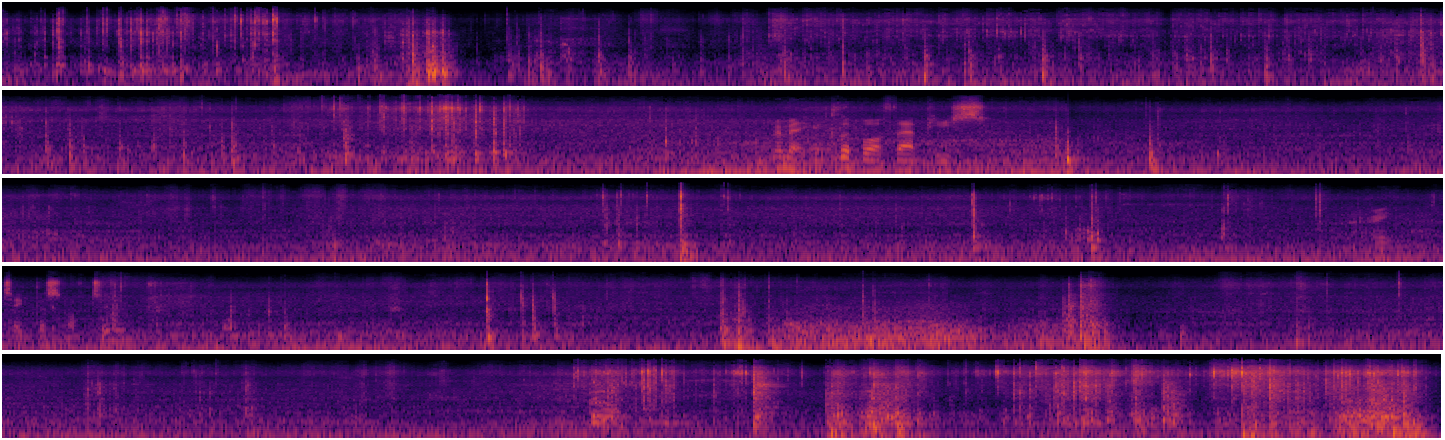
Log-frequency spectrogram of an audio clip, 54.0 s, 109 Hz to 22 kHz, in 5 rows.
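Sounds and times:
hose rustling: 0.0 - 14.8, 41.4 - 54.0
plastic cords clicking: 0.0 - 14.8, 47.4 - 54.0.

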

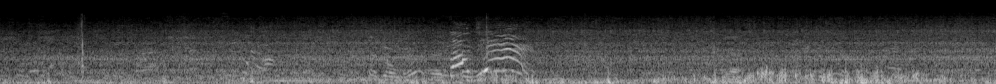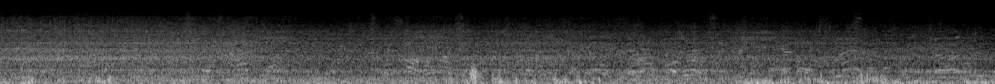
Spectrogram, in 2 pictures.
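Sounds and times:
diesel engine idling: 0.0 - 19.9
indistinct voices: 0.0 - 19.9.

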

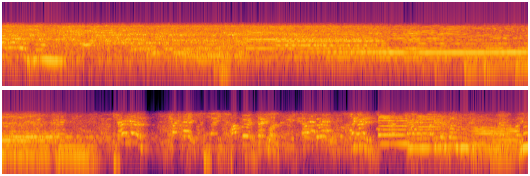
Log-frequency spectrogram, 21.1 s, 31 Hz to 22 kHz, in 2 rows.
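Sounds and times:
electric guitar: 0.0 - 12.6, 18.0 - 21.0
rock band playing: 0.0 - 12.7, 18.0 - 21.0.

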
